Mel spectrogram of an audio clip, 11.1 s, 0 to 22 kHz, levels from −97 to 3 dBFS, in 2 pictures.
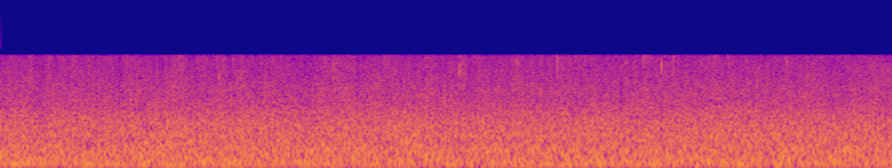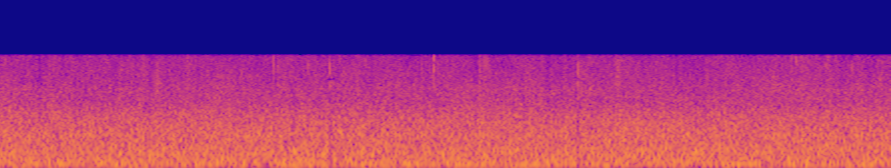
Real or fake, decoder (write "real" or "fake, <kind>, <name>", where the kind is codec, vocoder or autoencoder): real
